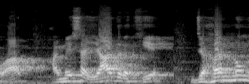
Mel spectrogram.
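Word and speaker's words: जह्नु: जहन्नुम शब्द में कैसा ह पहले आता है न बाद में आता है। उसको आप याद रखिए और इसका उच्चारण सही तरीके से कीजिए।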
